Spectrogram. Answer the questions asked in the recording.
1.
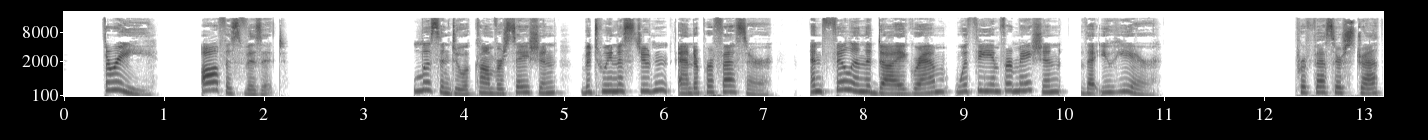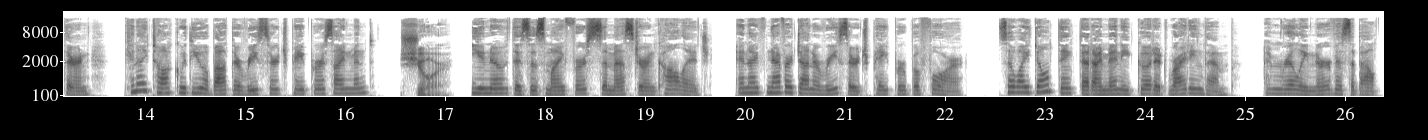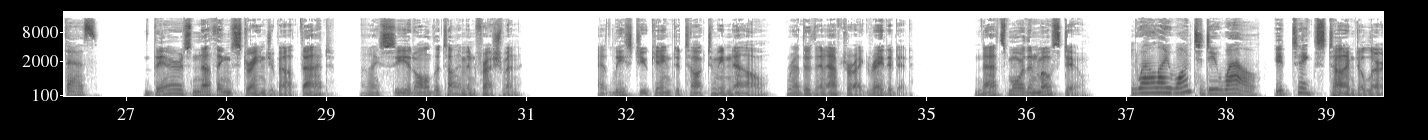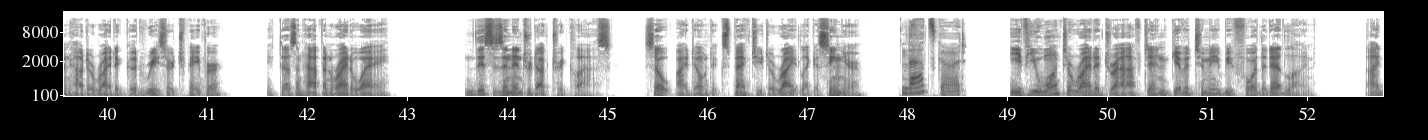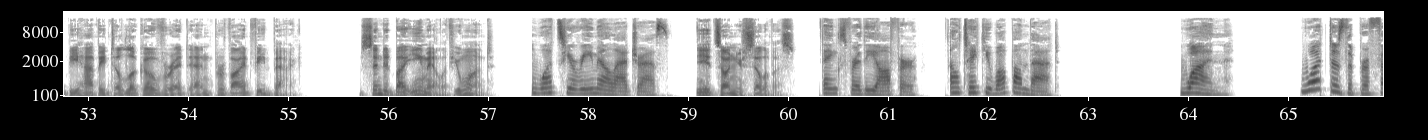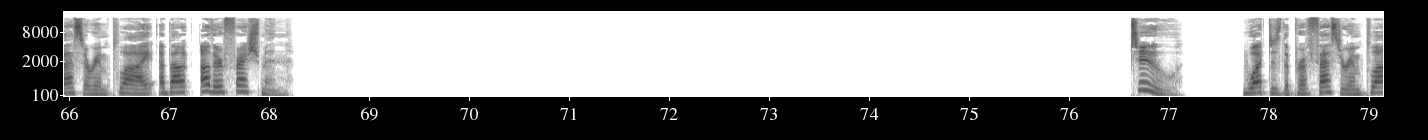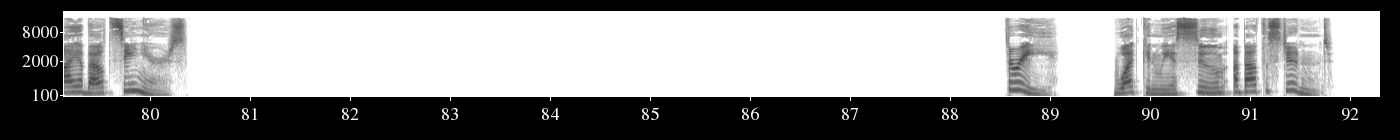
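Many are nervous about research papers, but most don't come to talk to the professor before the paper is graded.
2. Seniors write better research papers than students in introductory classes.
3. The student will write a draft and email it to the professor for feedback.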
